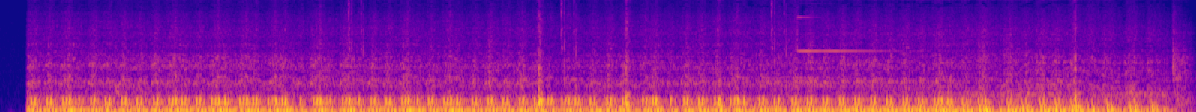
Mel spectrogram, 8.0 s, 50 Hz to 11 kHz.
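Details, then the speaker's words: Kawasaki ZX6R G1 first start after electrics were tested, with a little fuel added: four-cylinder fires and runs a fast, uneven, chattery idle for seconds, then dies; owner suspects a gummed carburetor or fuel filter, as it no longer starts. "so of course once I test all the electrics the very next thing I did is I hit the starter put a bit of fuel in hit the starter and the bike did kind of run"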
